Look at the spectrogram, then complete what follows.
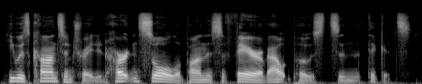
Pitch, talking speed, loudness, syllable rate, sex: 100 Hz, 200 wpm, -19 LUFS, 5.2 syllables/s, male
